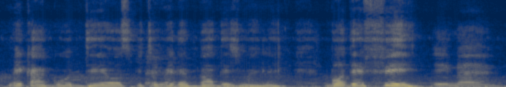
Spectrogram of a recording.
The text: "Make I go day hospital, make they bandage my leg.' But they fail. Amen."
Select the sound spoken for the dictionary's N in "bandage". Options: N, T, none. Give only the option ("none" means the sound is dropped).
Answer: none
